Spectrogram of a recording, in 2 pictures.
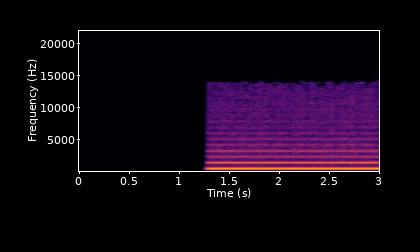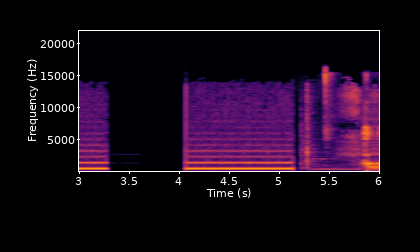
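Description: Telephone ringback tone, the ringing a caller hears: two long beeps of one steady buzzy tone. The first lasts about two seconds; the second is cut short after about a second as the call is answered.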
